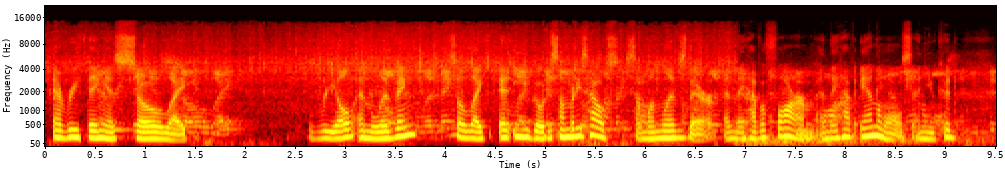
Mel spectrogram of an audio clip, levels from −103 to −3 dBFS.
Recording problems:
echo of what is said; noticeable; throughout; 440 ms later, 15 dB below the speech
rain or running water; noticeable; throughout; 15 dB below the speech

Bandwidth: 14.5 kHz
